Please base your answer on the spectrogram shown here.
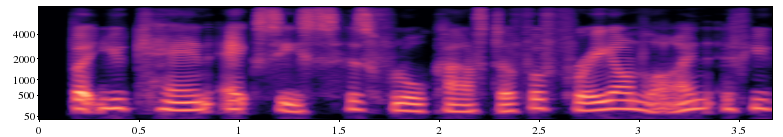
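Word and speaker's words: Flawcastr: Fairhaven Wealth is no longer taking on new clients, but you can access his Floorcaster for free online if you go to Floorcaster which is spelled f l a w c a s t r dot futurefriends.kiwi.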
